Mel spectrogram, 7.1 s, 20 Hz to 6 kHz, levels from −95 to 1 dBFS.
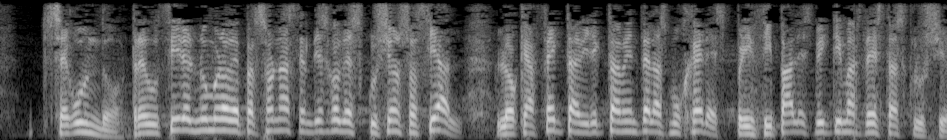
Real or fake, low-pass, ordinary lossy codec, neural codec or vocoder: real; 5.4 kHz; none; none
